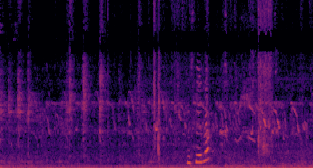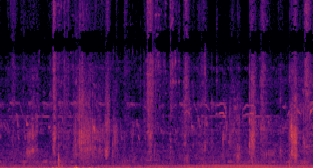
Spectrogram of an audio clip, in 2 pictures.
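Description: Faint clucking from backyard chickens in a wire cage, with scattered soft clicks and a short rising call about four seconds in, over a low steady rumble.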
